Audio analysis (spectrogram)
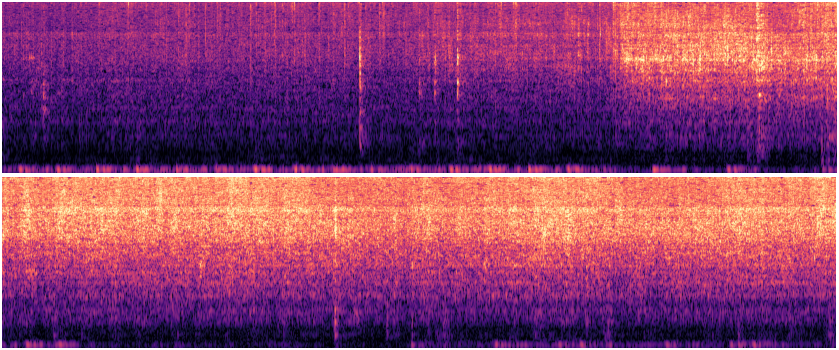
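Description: Spice paste of cumin, turmeric and chilli powder with a little water sizzling and frying in a pan for potato biryani, a steady close hiss that grows louder and brighter midway, with occasional stirring scrapes and no talk.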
